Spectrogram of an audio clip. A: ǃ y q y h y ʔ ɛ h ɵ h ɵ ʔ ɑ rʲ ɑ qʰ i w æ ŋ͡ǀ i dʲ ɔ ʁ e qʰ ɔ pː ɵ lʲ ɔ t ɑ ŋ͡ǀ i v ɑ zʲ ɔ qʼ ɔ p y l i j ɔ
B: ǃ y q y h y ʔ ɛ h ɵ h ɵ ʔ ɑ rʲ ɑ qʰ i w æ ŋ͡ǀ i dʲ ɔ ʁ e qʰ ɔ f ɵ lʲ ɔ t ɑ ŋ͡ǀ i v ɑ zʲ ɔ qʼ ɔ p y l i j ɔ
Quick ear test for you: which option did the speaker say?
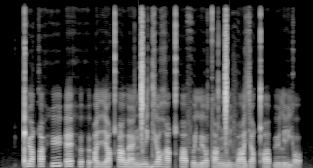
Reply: B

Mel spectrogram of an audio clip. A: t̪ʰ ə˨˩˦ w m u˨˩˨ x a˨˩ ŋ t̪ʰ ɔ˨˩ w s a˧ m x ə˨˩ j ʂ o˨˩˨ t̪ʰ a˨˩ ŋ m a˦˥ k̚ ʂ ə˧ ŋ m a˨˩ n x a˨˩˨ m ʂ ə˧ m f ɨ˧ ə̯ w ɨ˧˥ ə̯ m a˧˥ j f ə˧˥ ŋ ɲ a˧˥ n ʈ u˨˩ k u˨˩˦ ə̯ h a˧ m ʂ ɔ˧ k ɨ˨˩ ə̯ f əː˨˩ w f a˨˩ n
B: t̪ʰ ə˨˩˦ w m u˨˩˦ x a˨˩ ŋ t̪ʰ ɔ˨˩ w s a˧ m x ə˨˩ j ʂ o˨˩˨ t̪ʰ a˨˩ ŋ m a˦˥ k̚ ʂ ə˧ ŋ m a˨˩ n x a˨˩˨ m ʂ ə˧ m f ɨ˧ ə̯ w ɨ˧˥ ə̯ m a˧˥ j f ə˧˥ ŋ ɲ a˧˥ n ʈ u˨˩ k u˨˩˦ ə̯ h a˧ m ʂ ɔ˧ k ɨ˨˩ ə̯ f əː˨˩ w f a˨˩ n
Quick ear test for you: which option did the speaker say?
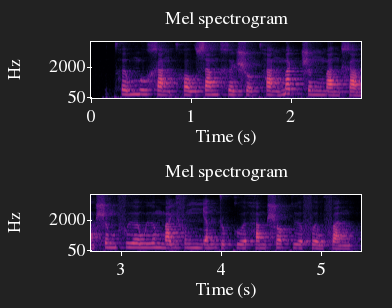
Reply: B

